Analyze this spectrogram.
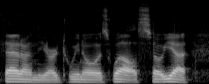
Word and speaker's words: Arduino: recreating sega's columns with arduino which i mispronounced how do you pronounce that arduino yep okay you got it right you just didn't say it fast enough for it to sound correct oh okay so this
